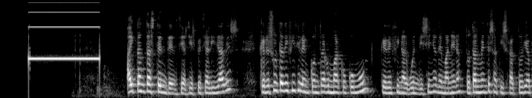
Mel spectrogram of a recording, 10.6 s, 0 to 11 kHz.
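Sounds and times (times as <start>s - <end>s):
faint room noise: 0.0s - 10.6s
long electronic answering machine beep: 0.6s - 2.0s
speech: 2.6s - 10.6s.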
